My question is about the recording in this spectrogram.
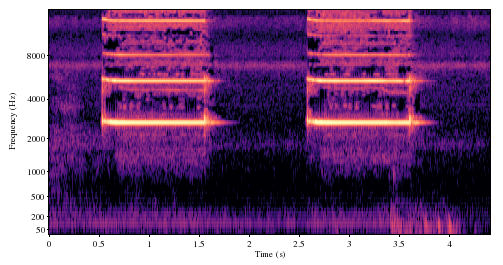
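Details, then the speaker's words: FireLite MS-2 fire alarm panel being powered up after unboxing; reset is pressed and the trouble buzzer sounds a steady high-pitched tone for about a second, pausing two seconds and repeating, signalling a notification appliance circuit (NAC) trouble fault. "so we're just going to go ahead and press reset so you can hear the buzzer and it should click and do the neck fall"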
